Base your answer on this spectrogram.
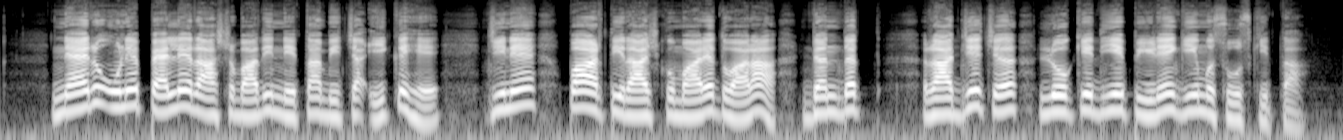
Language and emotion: Dogri, neutral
